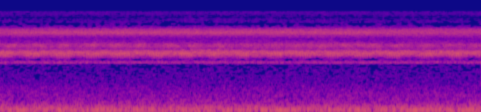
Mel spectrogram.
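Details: Night chorus of crickets and grassworms in summer or autumn: an unbroken shrill high buzzing wall of overlapping insect trills, even in volume throughout, over a soft low background hum.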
